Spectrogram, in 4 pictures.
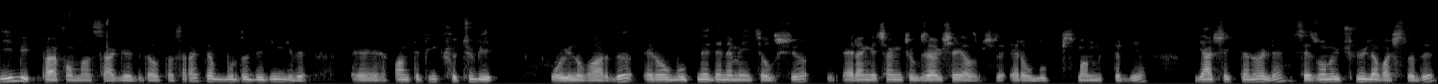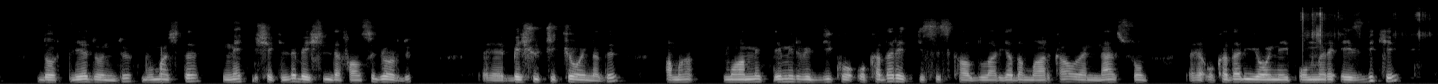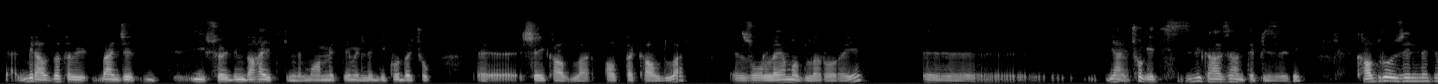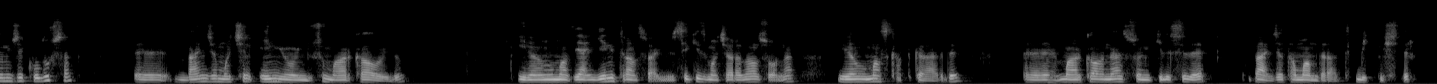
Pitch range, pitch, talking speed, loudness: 105-125 Hz, 115 Hz, 135 wpm, -29 LUFS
